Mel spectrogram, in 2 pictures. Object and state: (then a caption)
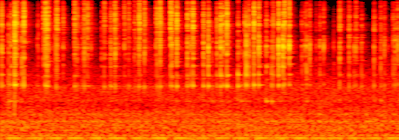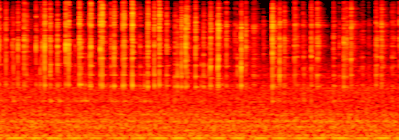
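Metal aerosol spray can. Long acrylic nails tap and scratch the cylindrical surface of a green metal aerosol spray can held close to the mic. The result is a dense, rapid stream of bright, clicky taps and scratchy rasps with almost no ring, steady over a faint low hum.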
